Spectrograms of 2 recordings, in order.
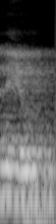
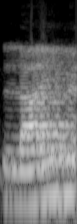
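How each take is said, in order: First: The vowel is a short 'i' sound. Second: The vowel is a long 'eye' sound. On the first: It names an action. "വെർബായിട്ട് വരിക എന്ന് പറഞ്ഞാൽ ലിവ്" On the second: It describes a noun. "Adjective ആയിട്ട് ... ലൈവ് എന്ന് ഉച്ചരിക്കും"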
